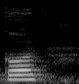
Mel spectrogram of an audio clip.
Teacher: આ આપણે બોલીએ ક, તો આપણું ગળું છે એ ઓછું ધ્રુજે છે, ઓછું કંપે છે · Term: અઘોષ ધ્વનિ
